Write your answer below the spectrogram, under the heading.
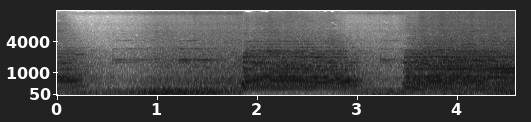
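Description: Diesel freight locomotive's air horn blowing for a grade crossing: a blast that ends just after the start, a shorter blast about two seconds in, then a long blast from about three and a half seconds on. The locomotive's engine rumbles low in the gaps between blasts.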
